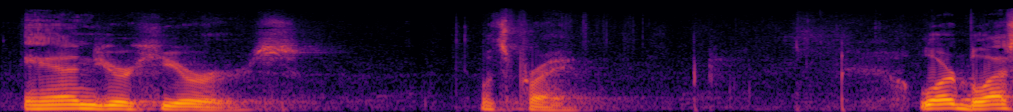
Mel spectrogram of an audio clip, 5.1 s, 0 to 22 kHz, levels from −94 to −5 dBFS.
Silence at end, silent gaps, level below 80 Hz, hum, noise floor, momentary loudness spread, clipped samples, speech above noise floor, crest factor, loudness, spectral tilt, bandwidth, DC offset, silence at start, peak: 0 s; none; -62 dBFS; none; -65 dBFS; 17 LU; under 0.1%; 37 dB; 16 dB; -30 LUFS; -6.5 dB/octave; 14 kHz; under 0.1%; 0.1 s; -14 dBFS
